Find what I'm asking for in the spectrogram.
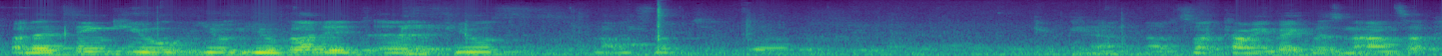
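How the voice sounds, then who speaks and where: An echoey, distant recording of a man with a strong German accent presenting at an event. He speaks at a middle pitch and answers questions haltingly, repeating phrases as he goes. Clear noise sits behind him. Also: steady tone, lo-fi sound. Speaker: company presenter taking audience questions. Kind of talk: live product presentation and Q&A. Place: roomy event venue. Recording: echoey, noisy room from far off.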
